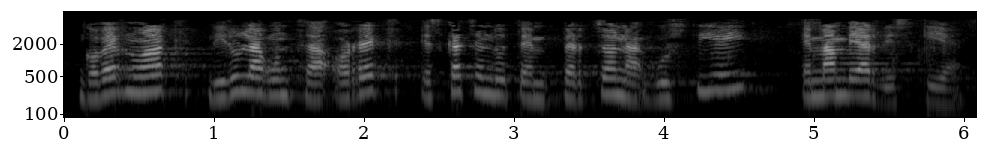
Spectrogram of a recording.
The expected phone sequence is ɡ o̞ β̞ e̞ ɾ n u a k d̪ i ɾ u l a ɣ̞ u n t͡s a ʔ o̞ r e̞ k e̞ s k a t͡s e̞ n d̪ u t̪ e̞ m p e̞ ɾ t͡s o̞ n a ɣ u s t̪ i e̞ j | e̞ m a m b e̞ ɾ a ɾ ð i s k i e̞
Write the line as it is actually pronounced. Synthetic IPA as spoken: ɡ o̞ β̞ e̞ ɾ n u a k d̪ i ɾ u l a ɣ̞ u n t͡s a ʔ o̞ r e̞ k e̞ s k a t͡s e̞ n d̪ u t̪ e̞ m p e̞ ɾ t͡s o̞ n a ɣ u s t̪ i e̞ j | e̞ m a m b e̞ a ɾ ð i s k i e̞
